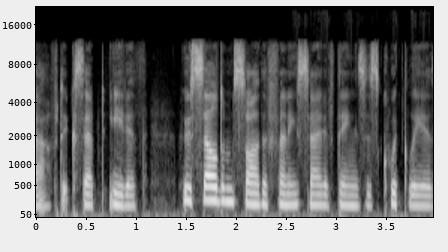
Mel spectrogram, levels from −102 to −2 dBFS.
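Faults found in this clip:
Resampler restarted on every block, 2.58 s to end: 50 Hz buzz under speech, only with signal. Each 20 ms block converted separately, edges lacking neighbours. Spectrogram: vertical striations every 20 ms. Waveform: small steps at block boundaries.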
